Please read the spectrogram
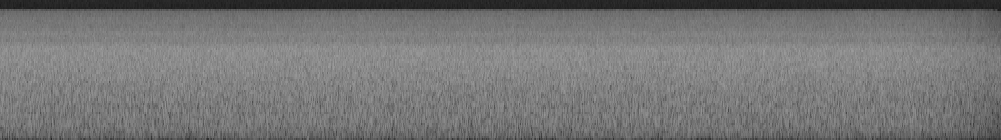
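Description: Steady rushing of flowing water from a river or creek, an even hiss with no distinct events, dropping a little in level just before the end.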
